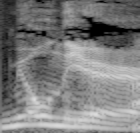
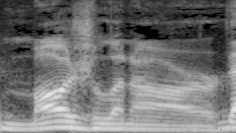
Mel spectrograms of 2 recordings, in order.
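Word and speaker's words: Mjölnir: Is it Mjolnir, really? – It's Mjolnir. – I always want to say Majlinar. – That is not accurate.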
